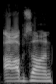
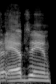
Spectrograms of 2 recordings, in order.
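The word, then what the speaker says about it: Abzan: So hopefully I can uh represent the uh the Obsan clan clown clan correctly. See, I said I've been saying Absan clan for so long.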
